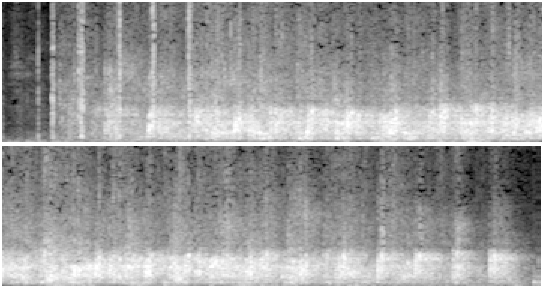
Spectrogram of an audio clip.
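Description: An audience claps for a speaker being introduced, steadily for several seconds, a dense, even wash of many hands with no voices over it, rising quickly at the start and holding a constant level throughout.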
